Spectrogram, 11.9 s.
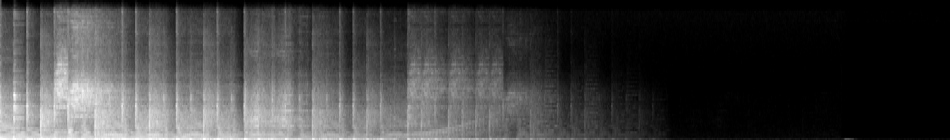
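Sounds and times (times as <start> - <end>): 
chase background music: 0.0 - 7.4.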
